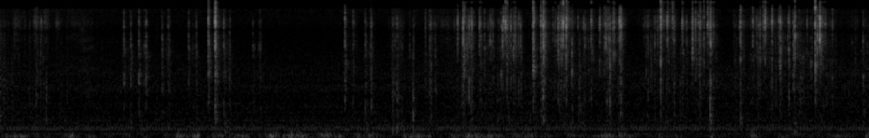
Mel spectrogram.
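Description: Faint, irregular light clicks and taps of hands handling trading cards and a cardboard card box, with one sharper click at the very start.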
